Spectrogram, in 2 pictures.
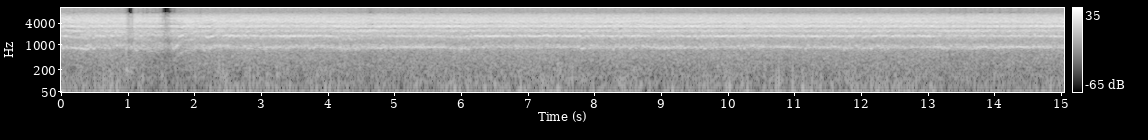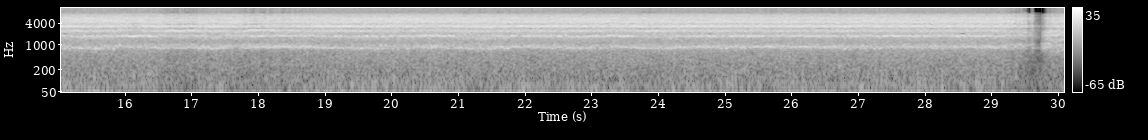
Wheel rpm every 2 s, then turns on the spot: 170, 220, 220, 230, 230, 230, 220, 220, 220, 220, 220, 220, 230, 230, 160.
none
